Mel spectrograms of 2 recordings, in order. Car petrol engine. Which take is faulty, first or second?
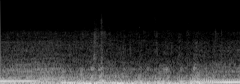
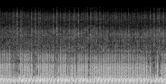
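second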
